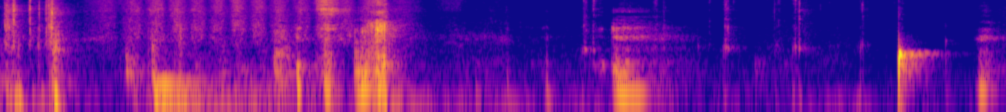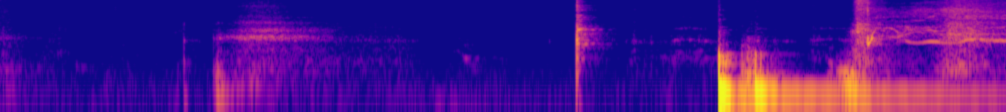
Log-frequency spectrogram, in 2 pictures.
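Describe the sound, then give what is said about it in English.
A microphone gets knocked and handled during live Foley: rustling and scraping, then several sharp, loud thumps, the last with a low boomy rumble. No one speaks. “Rule number one of Foley artistry: do not bang the microphone.”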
